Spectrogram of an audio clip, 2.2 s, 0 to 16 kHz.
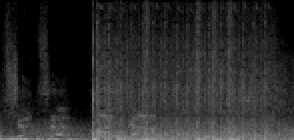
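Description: Gunfire from a weapon in the video game Black Ops 2, a dense burst of rapid shots that starts abruptly and continues steadily, fairly loud, with a brief clatter just before it.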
